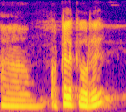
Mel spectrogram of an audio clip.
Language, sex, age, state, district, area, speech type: Tamil, male, 18-30, Tamil Nadu, Tiruvarur, rural, spontaneous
